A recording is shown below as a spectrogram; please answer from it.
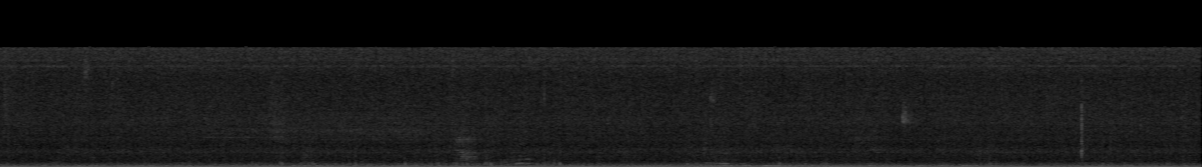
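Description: Quiet room tone: a steady low hum with a few faint, small incidental noises.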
